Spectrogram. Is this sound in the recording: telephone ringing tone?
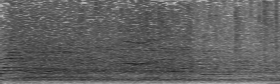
no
